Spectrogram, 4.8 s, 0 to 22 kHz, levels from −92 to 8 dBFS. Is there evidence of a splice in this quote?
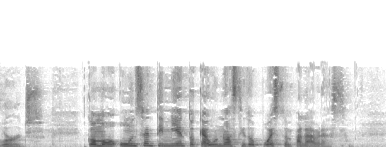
no; 0 cuts

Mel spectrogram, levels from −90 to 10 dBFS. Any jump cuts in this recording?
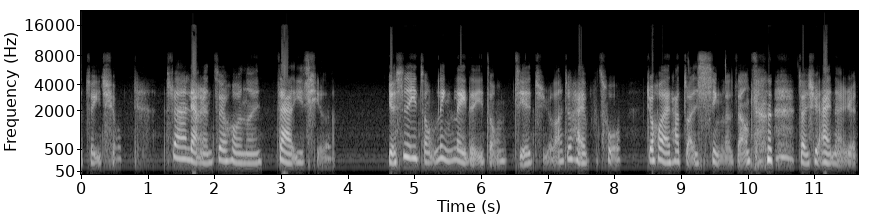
no; 0 cuts

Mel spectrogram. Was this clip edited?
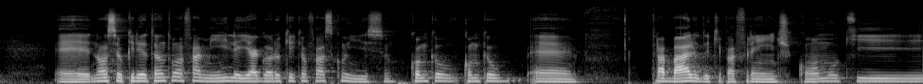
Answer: no; 0 cuts

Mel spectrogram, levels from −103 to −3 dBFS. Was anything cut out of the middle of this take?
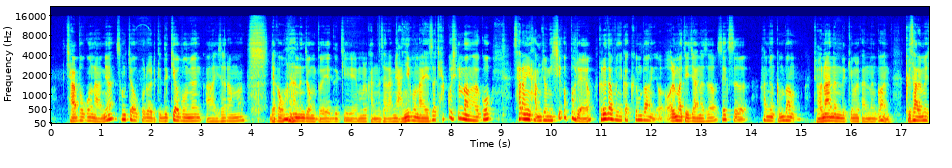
yes; 1 cut; at 10.9 s

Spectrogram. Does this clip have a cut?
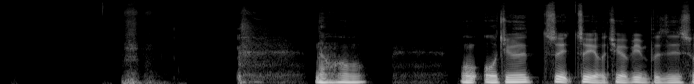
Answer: no; 0 cuts

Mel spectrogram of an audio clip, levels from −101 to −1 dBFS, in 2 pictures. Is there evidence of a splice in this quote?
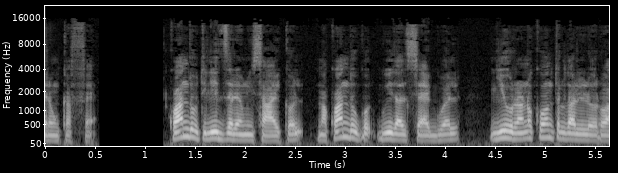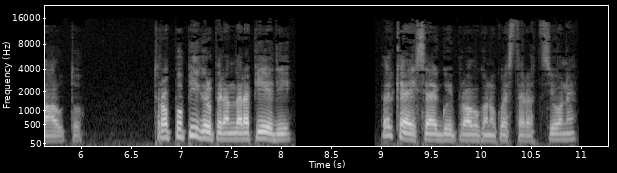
yes; 1 cut; at 2.6 s

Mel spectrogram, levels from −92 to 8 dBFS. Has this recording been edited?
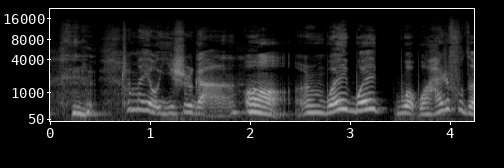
no; 0 cuts

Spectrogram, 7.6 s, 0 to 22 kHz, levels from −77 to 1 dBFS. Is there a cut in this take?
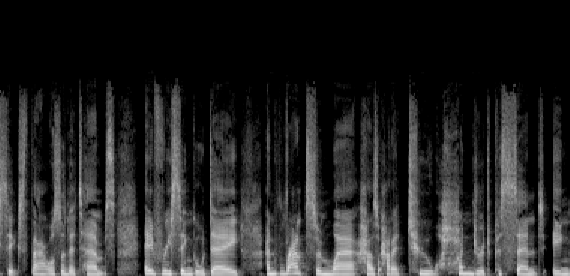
yes; 1 cut; at 5.1 s

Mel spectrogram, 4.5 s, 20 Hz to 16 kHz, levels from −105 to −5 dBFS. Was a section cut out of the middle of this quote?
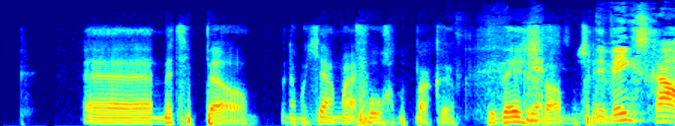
yes; 2 cuts; at 1.0 s, 2.4 s

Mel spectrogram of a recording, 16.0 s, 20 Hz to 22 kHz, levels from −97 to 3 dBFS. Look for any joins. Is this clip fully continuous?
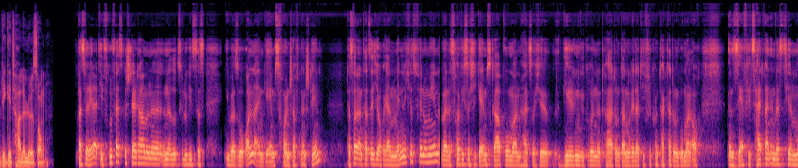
no; 1 cut; at 8.8 s

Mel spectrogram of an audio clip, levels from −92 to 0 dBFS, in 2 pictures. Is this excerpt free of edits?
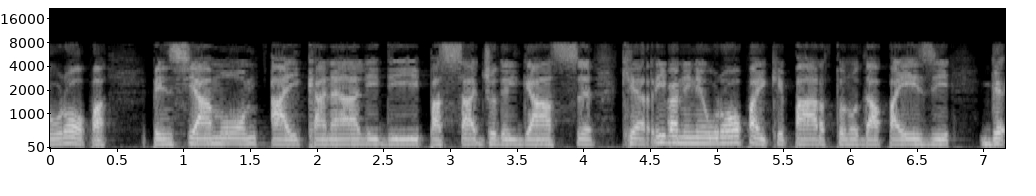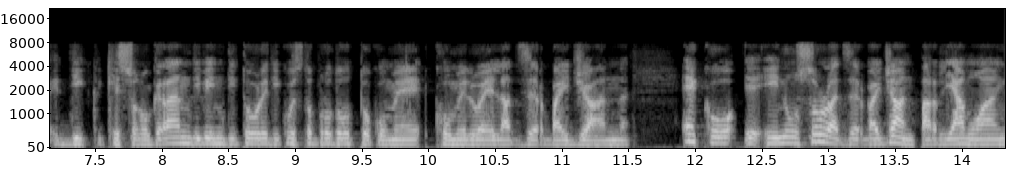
no; 1 cut; at 12.3 s

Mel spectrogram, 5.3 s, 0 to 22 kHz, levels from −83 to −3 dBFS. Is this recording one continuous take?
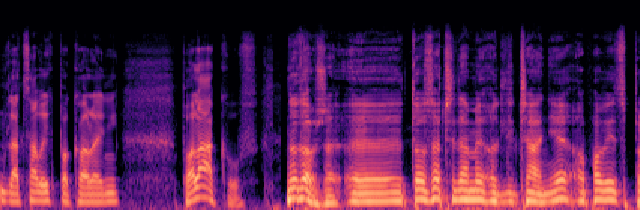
yes; 0 cuts

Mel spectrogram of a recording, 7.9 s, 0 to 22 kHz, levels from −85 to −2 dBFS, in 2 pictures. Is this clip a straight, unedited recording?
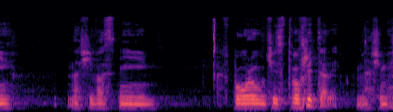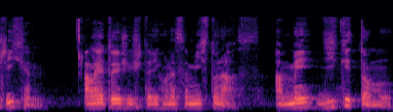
yes; 0 cuts

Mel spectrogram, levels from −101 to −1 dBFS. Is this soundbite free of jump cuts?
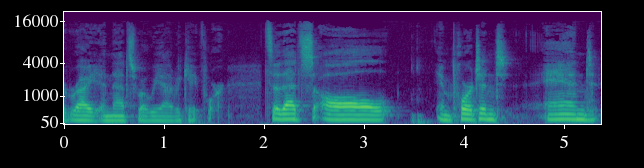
no; 1 cut; at 2.0 s

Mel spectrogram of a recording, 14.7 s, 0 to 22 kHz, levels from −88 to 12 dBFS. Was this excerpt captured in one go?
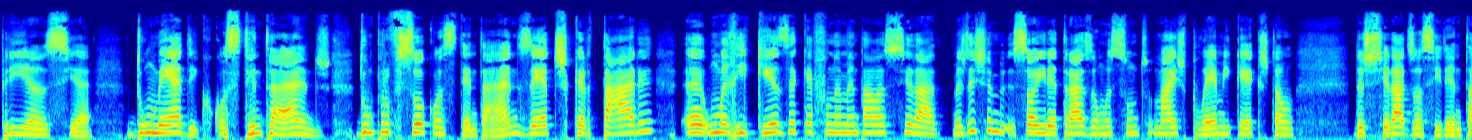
yes; 0 cuts

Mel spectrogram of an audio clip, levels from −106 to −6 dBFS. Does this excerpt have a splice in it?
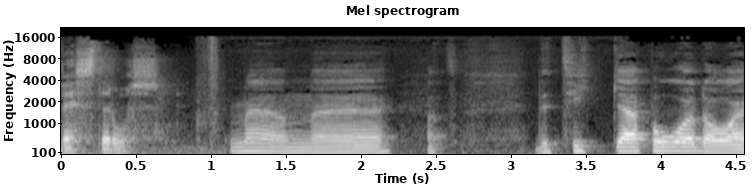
yes; 2 cuts; at 1.1 s, 2.4 s

